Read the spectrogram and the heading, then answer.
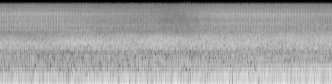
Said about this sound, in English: And you can see that now that it's officially night, the night creatures will be starting to make more noises. And we can hear a whole bunch of cicadas in the cedar elm near me.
